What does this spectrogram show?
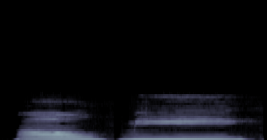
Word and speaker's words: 貓咪: term 貓咪 is cat these two Chinese characters 猫 and 咪 are pronounced with the first tone 貓咪 cat then 餐廳 restaurant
